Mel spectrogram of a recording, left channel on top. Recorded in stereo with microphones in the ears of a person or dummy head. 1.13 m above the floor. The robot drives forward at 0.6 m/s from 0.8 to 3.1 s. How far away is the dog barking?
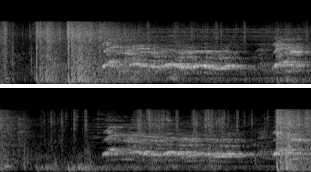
About 1.2 m.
